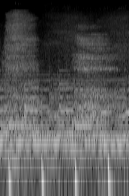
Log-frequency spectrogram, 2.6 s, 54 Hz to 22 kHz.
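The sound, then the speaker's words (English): Sharp nasal inhales during a breathing exercise: four short, forceful sniffs spaced evenly about every two-thirds of a second over a steady background hiss. “The last 10 inhales together.”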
